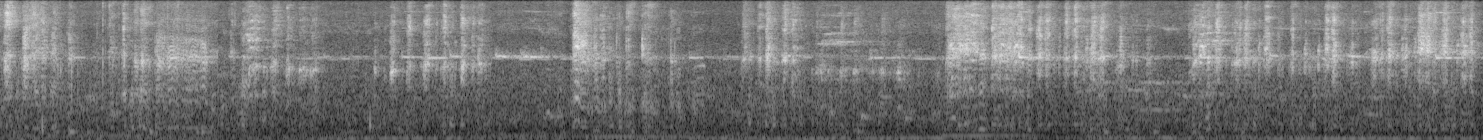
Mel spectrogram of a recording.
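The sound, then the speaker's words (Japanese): Flying foxes (fruit bats) call along a walking track in a riverside park, a dense, continuous chorus of shrill, squabbling screeches and chatter that swells in loud bursts. “鳥の声かなというふうに思われるかもしれませんけど、これ鳥ではなくてコウモリなんですね。フライングフォックス、日本名オオコウモリと言いますけれども”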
